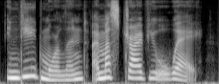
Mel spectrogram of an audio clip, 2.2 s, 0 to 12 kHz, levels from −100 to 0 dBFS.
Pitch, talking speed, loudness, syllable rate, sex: 235 Hz, 190 wpm, -16 LUFS, 6.0 syllables/s, female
